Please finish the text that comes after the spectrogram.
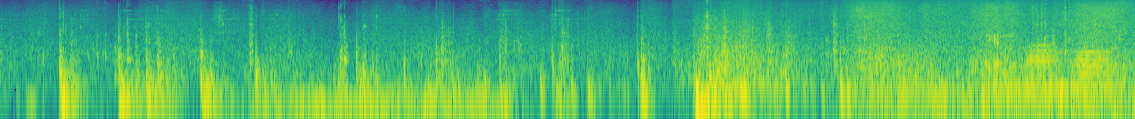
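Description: Horse hooves clip-clop at a walking pace in a video game, a quiet run of even hoofbeats mixed with soft mechanical and ambient game sounds that thicken toward the end.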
